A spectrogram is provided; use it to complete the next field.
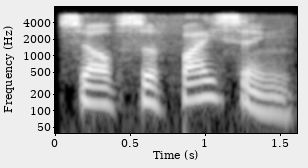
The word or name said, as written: self-sufficing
